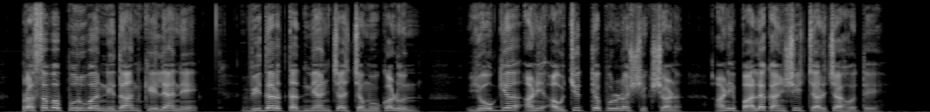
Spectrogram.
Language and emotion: Marathi, neutral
